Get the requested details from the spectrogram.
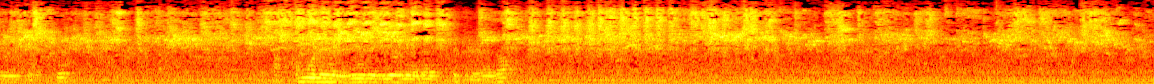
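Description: Many small birds chirp and twitter steadily nearby.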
